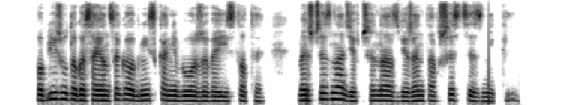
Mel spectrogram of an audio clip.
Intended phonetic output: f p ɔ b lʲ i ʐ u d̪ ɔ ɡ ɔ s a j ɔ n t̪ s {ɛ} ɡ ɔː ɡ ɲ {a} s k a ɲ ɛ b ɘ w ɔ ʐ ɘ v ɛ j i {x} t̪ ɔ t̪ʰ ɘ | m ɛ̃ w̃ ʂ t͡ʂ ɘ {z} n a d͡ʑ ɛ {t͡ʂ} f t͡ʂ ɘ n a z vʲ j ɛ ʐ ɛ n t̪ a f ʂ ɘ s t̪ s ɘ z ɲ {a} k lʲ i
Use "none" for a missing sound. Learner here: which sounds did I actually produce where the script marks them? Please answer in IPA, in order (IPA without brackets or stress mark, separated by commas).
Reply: ɛ, i, s, z, none, i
